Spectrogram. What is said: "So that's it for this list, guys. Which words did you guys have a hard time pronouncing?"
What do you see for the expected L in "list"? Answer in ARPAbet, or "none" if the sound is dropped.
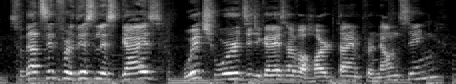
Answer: L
